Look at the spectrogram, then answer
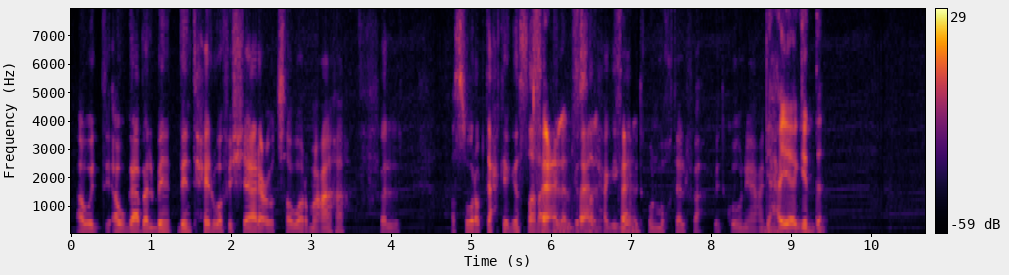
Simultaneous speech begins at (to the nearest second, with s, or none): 6 s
